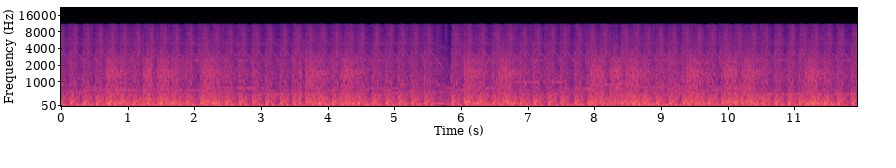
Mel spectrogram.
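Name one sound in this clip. Fast electronic game music plays with a driving beat.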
